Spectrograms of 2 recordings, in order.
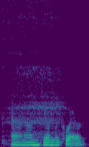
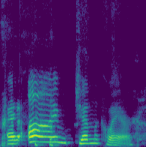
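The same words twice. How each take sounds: First: It is said quietly, with little energy. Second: It is said loudly, with lively energy.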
